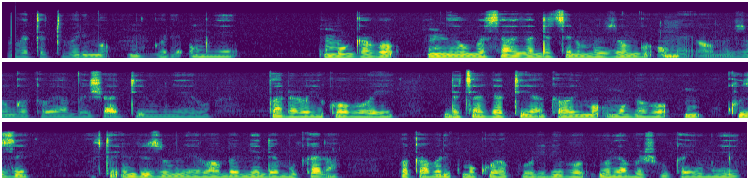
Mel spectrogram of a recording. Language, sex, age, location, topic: Kinyarwanda, male, 36-49, Huye, health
